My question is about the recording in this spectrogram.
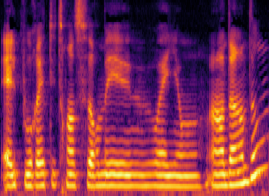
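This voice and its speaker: A woman voicing a vain, furious old witch in a children's storybook reading, with theatrical, shrill, drawn-out gloating. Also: flat delivery, smooth.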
